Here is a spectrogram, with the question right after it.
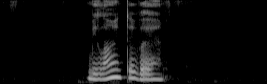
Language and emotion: Russian, sad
